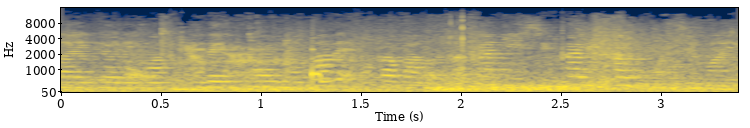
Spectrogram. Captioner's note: whispers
